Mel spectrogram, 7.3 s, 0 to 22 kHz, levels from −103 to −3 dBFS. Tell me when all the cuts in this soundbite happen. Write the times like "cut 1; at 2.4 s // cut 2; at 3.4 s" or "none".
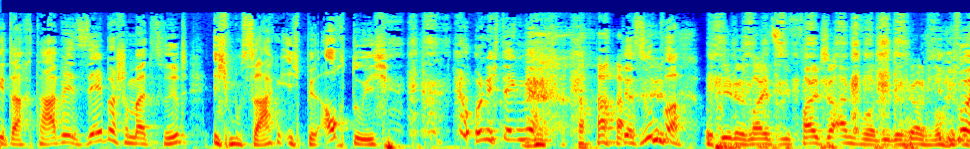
none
